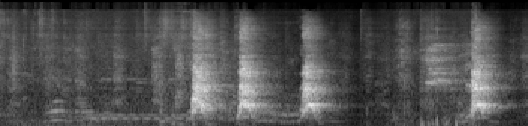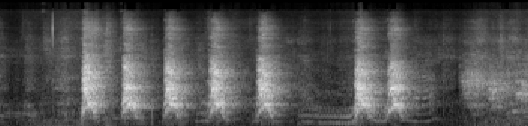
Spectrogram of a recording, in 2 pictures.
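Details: Frightened dog barking loudly at another dog, giving irregular series of sharp, harsh barks in bursts of two to five, with short pauses and faint voices in between.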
